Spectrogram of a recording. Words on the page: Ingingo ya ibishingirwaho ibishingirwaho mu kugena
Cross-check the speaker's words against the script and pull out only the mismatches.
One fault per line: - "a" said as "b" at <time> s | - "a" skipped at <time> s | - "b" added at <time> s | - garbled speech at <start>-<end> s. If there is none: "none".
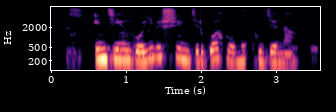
- "ibishingirwaho" skipped at 2.4 s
